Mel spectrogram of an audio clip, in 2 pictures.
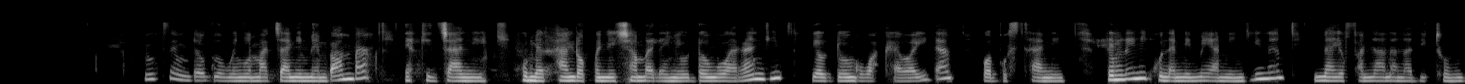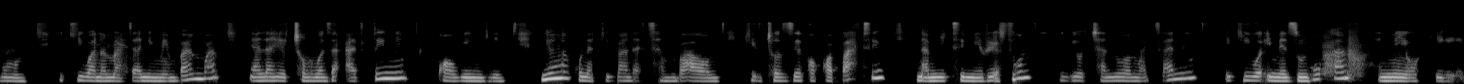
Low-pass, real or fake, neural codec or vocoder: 7.2 kHz; fake; codec, 16 kHz, 1 kbps, FreqCodec, larger model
